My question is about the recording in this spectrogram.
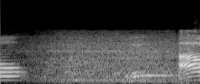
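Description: A man lecturing pauses for about a second and a half, the gap filled by a steady hiss and a short faint hum, then resumes speaking near the end.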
